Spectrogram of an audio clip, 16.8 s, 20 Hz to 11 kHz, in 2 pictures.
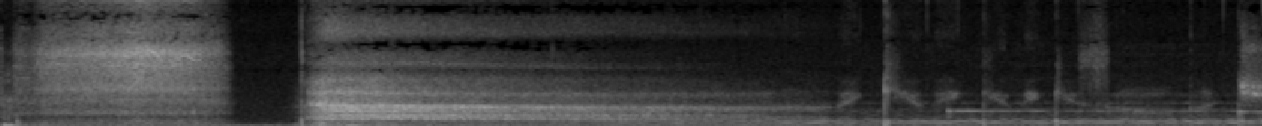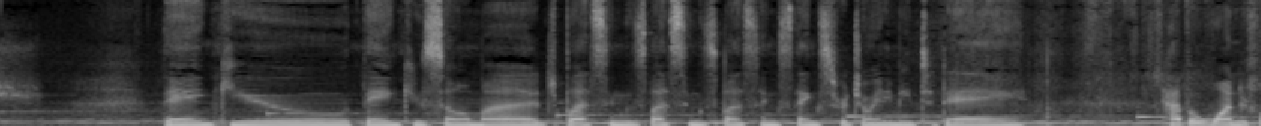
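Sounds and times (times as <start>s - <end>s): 
deep breath in and out during a guided meditation: 0.0s - 5.8s, 8.7s - 9.5s
speech: 9.5s - 15.4s, 16.2s - 16.8s.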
